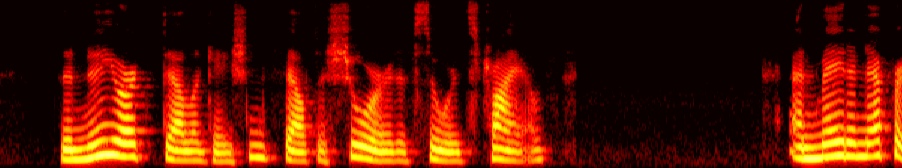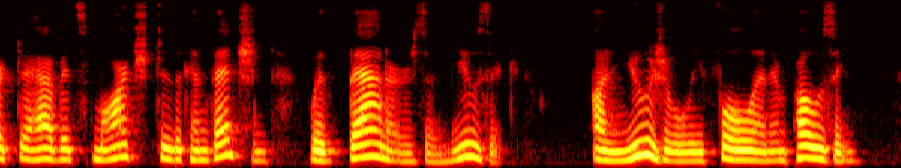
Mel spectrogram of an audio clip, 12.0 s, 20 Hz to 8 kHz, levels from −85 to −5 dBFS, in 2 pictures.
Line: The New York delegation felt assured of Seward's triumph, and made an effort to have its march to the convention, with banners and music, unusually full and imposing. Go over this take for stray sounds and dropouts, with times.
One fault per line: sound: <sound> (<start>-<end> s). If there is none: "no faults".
no faults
